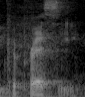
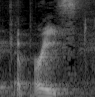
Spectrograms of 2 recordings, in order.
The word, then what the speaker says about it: caprese: And I hate to use the most pretentious pronunciation for things, but the way I understand is it's supposed to be caprese, but it sounds so fussy. So let's call it the Chevrolet Caprice salad. So the Caprice.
